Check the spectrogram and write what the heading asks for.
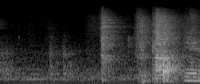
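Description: A woman clears her throat near the end, after a brief click about a second in; the first second is quiet room tone.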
